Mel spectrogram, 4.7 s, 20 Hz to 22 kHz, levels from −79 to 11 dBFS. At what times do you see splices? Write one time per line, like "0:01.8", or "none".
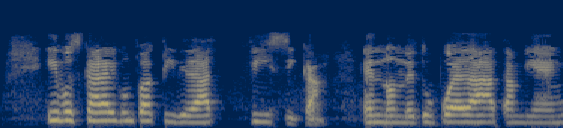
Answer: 0:01.1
